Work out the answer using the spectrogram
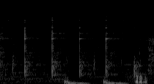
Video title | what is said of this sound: Crash Damaged Trek – Visual Check by a Bike Mechanic | tap it and you listen for a changing tone on the carbon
